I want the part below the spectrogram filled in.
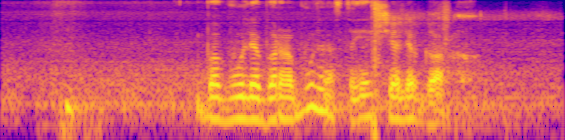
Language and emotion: Russian, positive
